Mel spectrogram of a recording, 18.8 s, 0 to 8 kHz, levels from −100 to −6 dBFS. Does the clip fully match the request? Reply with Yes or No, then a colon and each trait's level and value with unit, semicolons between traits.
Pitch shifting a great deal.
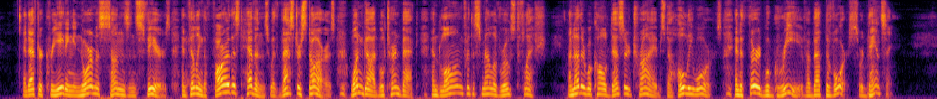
No: average, 4.6 semitones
